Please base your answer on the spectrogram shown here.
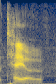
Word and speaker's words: Theo: Theo Hernandez, or Teo probably as it's pronounced because he's French, gave away a penalty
